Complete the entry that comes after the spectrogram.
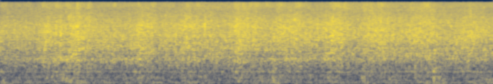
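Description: Zucchini and pork mince brown together in oil in a frying pan, a steady close sizzle that holds evenly throughout with no talk.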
